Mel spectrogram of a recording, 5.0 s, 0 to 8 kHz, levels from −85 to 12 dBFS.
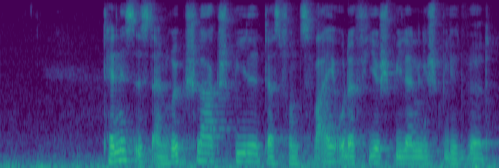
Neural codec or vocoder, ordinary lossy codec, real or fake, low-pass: none; none; real; none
